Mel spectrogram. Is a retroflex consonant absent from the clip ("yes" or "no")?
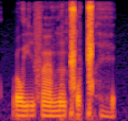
no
